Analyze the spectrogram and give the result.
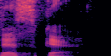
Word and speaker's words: CSKA: I think it's pronounced Siska, by the way. – Okay. – Siska Moscow.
